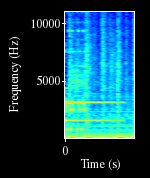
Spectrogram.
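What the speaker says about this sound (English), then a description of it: "I had a phone ring just now, one of those newfangled ringtones." Phone ringtone from the Phoenix Wright: Ace Attorney video game, with short repeated electronic bursts in a quick pattern, loud and close, heard on its own.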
